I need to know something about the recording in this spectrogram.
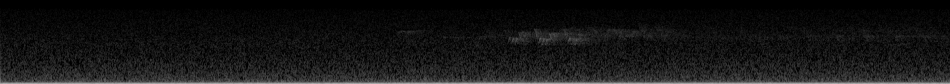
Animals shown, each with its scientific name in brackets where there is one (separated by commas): Mourning Warbler (Geothlypis philadelphia), Ovenbird (Seiurus aurocapilla)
